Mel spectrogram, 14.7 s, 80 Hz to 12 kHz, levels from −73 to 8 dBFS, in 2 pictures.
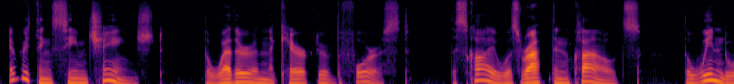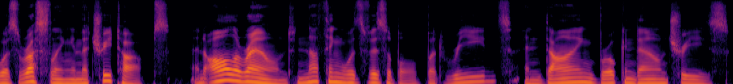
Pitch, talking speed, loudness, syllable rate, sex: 130 Hz, 150 wpm, -23 LUFS, 4.3 syllables/s, male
